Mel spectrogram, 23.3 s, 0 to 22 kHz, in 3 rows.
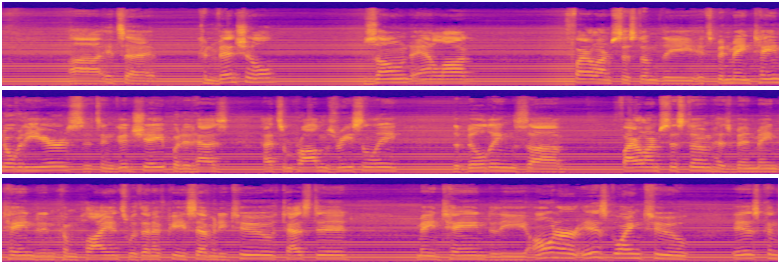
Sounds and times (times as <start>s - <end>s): Speech: 0.6s - 2.8s, 3.6s - 4.8s, 5.7s - 19.1s, 19.7s - 23.3s.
